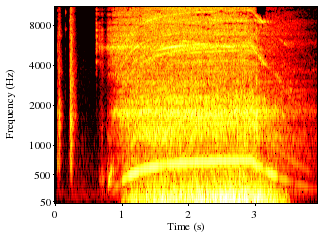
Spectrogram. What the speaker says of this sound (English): So this is the vacuum that you hold. So you press a trigger to turn it on.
